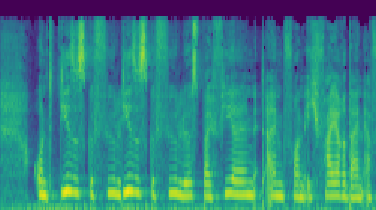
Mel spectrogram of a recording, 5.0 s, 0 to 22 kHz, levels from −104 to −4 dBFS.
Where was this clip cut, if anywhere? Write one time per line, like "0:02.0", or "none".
0:01.6
0:03.5
0:03.8

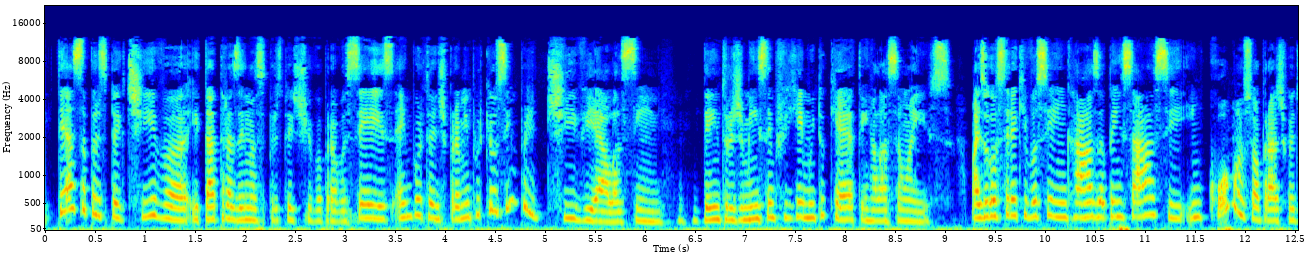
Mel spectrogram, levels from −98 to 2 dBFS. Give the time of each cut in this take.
none

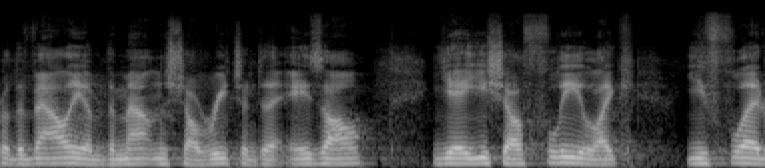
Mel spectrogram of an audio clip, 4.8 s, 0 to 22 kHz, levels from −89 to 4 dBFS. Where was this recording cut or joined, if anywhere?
none

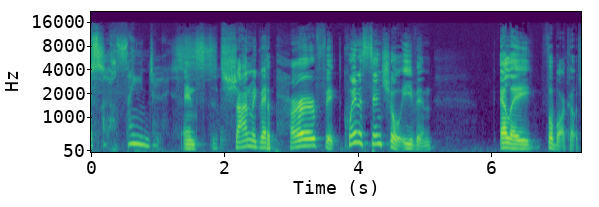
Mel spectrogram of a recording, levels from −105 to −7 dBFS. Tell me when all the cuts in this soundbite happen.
0:01.9
0:02.6

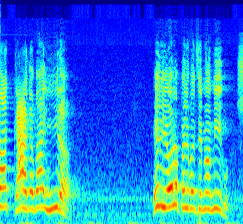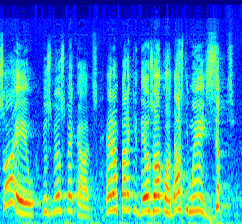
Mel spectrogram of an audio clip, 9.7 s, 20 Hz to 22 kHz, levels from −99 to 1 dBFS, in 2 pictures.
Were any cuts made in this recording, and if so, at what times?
0:07.2

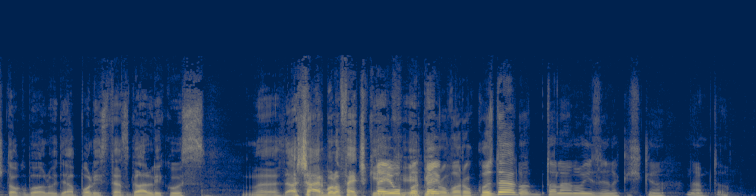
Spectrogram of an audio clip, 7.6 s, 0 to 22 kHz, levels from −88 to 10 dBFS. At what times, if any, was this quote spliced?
0:04.4
0:05.2

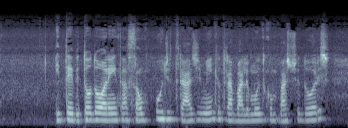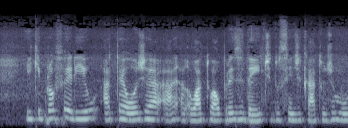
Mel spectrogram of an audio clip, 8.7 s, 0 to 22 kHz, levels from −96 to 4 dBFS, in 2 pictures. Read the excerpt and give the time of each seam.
0:03.4

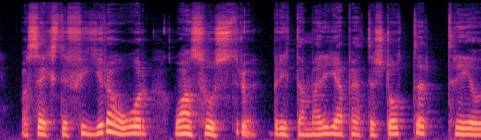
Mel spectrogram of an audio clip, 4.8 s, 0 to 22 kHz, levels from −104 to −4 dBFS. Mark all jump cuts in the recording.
none

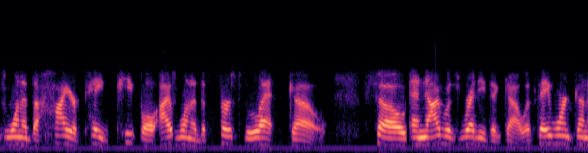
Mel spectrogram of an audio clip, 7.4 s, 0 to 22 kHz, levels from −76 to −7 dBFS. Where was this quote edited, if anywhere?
0:02.1
0:03.0
0:05.1

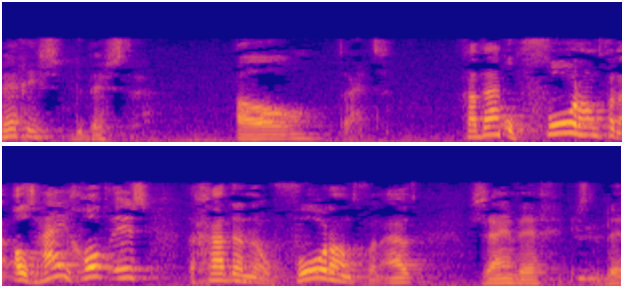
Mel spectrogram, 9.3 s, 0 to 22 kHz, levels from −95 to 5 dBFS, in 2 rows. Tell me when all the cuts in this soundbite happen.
0:03.7

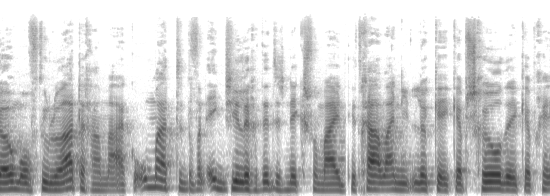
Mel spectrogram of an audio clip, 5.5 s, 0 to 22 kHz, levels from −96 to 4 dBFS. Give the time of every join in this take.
0:01.9
0:02.3
0:03.4

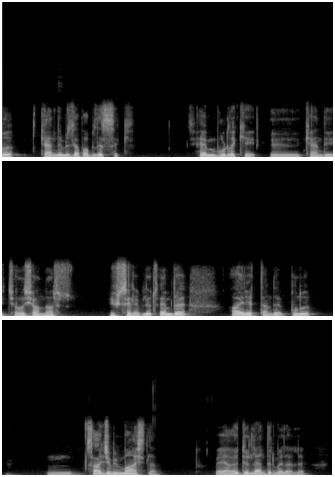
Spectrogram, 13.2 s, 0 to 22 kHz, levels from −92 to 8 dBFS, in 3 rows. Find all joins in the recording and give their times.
none

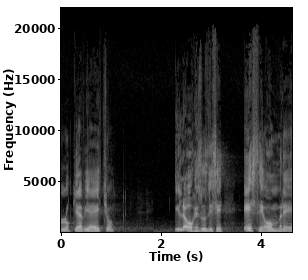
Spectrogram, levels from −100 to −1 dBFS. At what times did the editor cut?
none

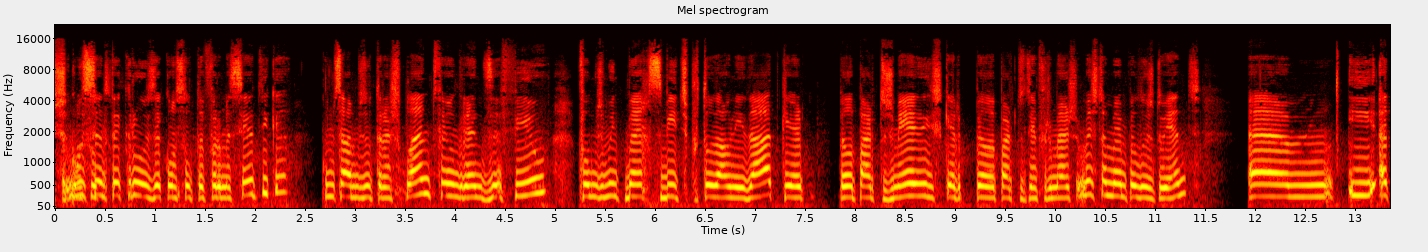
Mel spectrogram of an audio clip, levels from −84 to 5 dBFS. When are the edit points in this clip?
none

